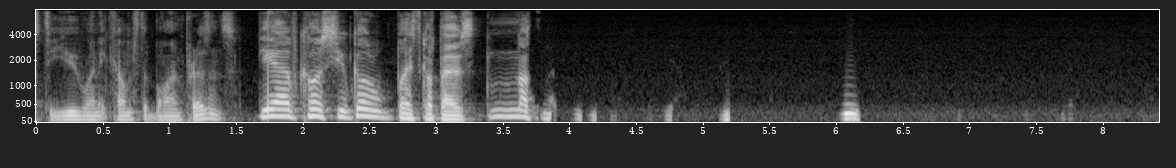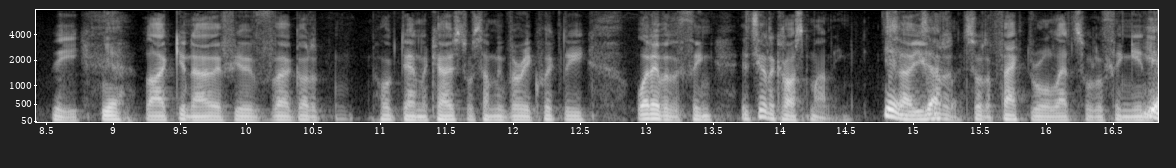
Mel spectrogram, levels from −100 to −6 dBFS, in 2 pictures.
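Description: Dropped samples at 1.74 s produce a single sharp click in the speech, a thin vertical line across the spectrum. The waveform jumps abruptly from one value to a later one, which most likely means a tiny stretch of samples, roughly a millisecond's worth, went missing from the stream. The gap is far too short to take away any audible sound. All that remains is the discontinuity itself, heard as one isolated tick.

Speech suppressed in double talk runs from 3.72 s to 8.60 s, with about four seconds of the speech affected in total and the deepest drop around 40 dB. The likely cause is an echo canceller that could not tell this talker apart from the far side's audio playing on the loudspeaker, so it turned both down. The voice dips, loses its top end or breaks into pieces through this stretch. Throughout, the call's high-pass filter trims the lowest bass, as intended.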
